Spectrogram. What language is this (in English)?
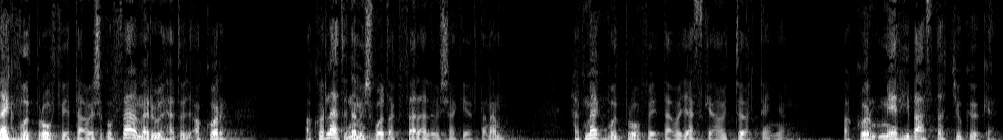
Hungarian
